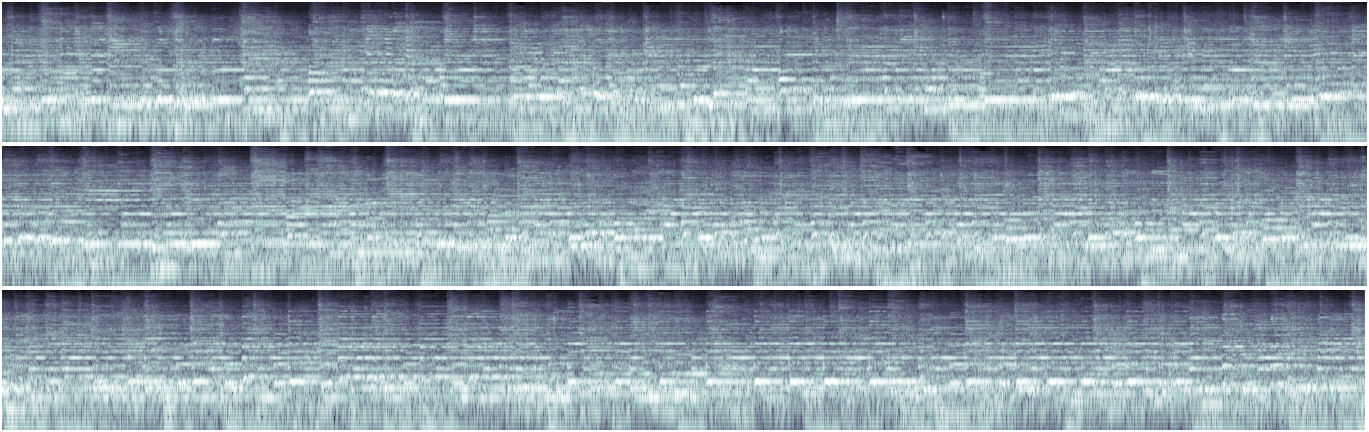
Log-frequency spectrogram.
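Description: Bluegrass band playing an instrumental, with banjo, acoustic guitar, mandolin and fiddle over an upright bass line.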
